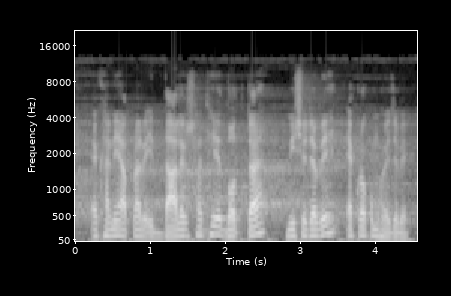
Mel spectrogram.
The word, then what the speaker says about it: ضاد: স স সদ, صاد হ্যাঁ দ, এটাও মোটা হরফ দ দ দদ। ضاد এখানে লক্ষ্য করার বিষয় হচ্ছে এখানে যদি আপনি দ দ এবং মোটা করে না বলতে পারেন তাহলে এখানে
